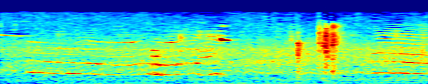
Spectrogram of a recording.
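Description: Giant Schnauzer puppy whining: a long, drawn-out whine that sinks slightly in pitch over about two seconds, a couple of short sharp sounds about three seconds in, then another long whine starting near the end.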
